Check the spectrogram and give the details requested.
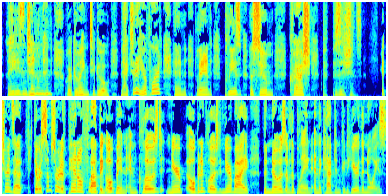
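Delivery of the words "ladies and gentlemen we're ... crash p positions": acted forced calm, panicked, shallow breathing. Reading a listener's story, quoting a flight attendant: imitating a panicked voice trying to sound calm. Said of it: "panicked, trying to sound calm, shallow breathing voice".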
